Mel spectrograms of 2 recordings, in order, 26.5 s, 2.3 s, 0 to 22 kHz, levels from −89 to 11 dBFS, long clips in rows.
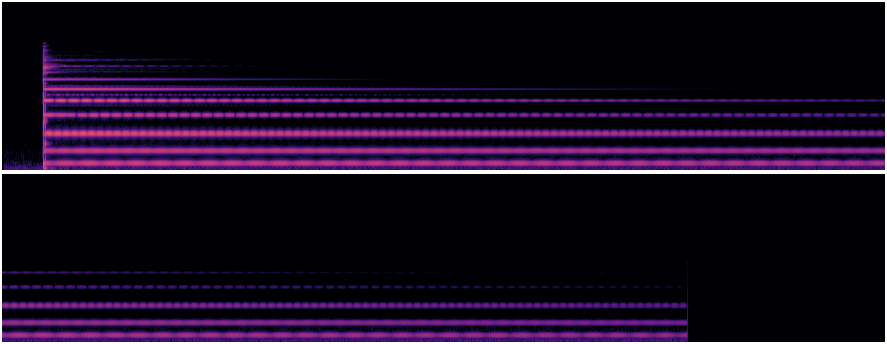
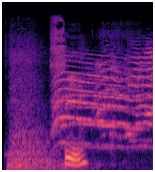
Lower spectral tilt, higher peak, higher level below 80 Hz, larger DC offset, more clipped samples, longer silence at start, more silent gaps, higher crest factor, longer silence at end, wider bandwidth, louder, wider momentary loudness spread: first, -6 dB/octave vs -3.5 dB/octave; about the same, -6 dBFS vs -6 dBFS; second, -62 dBFS vs -46 dBFS; neither; neither; first, 0.6 s vs 0.05 s; neither; first, 30 dB vs 18 dB; first, 3 s vs 0 s; second, 8 kHz vs 16 kHz; second, -33 LUFS vs -23 LUFS; first, 23 LU vs 14 LU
